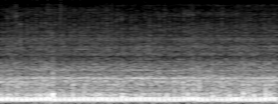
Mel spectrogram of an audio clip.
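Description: A motorcycle engine drones with a rapid, steady pulsing rattle while riding on rough pavement in Gihosha, Bujumbura, Burundi, loud and continuous throughout.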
